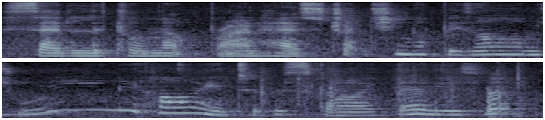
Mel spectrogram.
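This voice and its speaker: Expressive woman reading a bedtime story, lively pitch. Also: normal speed, slight background noise. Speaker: primary school storyteller.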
